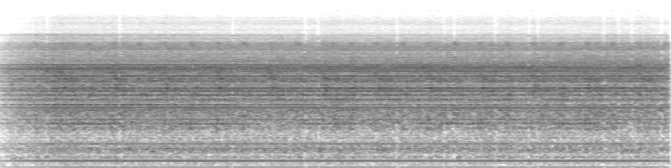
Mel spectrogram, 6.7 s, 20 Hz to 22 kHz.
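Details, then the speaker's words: IBM XT 5160 hard drive throwing 1701 error: steady high spindle whine with faint ticking about four times a second as heads seek back and forth without resetting; heads not stuck, low-level format considered. "It sounds like the heads are going back and forth back and forth, but maybe we can revive it"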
